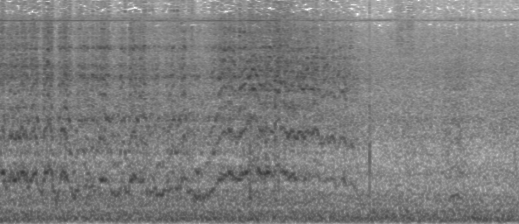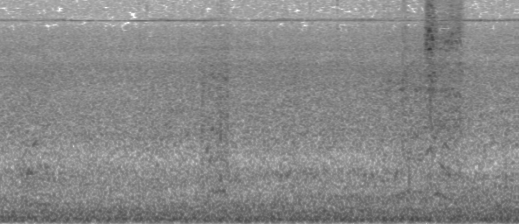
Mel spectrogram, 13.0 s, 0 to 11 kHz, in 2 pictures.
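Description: Electric motor and gears of a Redcat Gen7 RC rock crawler whining, the pitch wavering up and down for about the first four seconds, over a steady low rumble.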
